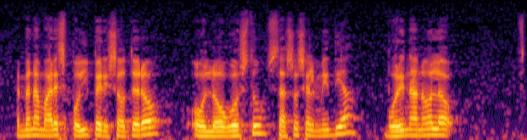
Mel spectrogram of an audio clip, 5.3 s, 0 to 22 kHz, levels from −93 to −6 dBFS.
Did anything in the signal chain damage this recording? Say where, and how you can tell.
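Yes, overdone noise removal in the call-processing stage damaged this speech clip, throughout its length. The background drops and breaks up into twinkling specks, because an over-strong suppressor shut down individual frequency bands near its noise estimate, taking the quieter parts of the speech with them.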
